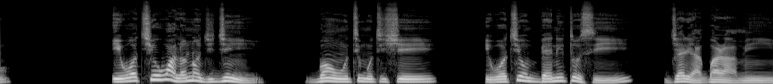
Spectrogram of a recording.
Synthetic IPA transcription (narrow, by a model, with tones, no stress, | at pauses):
i˨wɔ˧ti˦o˦wa˦˨lɔ˨˦nã˦˨d͡ʒi˨˦d͡ʒĩ˦˨ | ɡ͡bɔ̃˦õ˦˧ũ˧ti˦mo˧ti˧ʃe˧ | i˨wɔ˧ti˦o˦˧ũ˧bɛ˧nĩ˦to˦˨si˨˦ | d͡ʒɛ˦ɾi˦˨a˧ɡ͡ba˧ɾa˦˨mĩ˧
